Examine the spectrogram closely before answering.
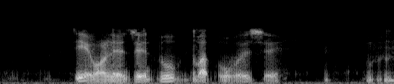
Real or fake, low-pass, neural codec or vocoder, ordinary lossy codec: fake; 5.4 kHz; autoencoder, 22.05 kHz, a latent of 192 numbers a frame, VITS, trained on many speakers; AAC, 24 kbps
